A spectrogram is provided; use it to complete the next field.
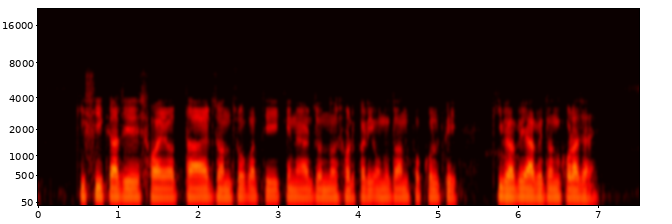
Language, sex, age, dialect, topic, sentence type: Bengali, male, 18-24, Rajbangshi, agriculture, question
